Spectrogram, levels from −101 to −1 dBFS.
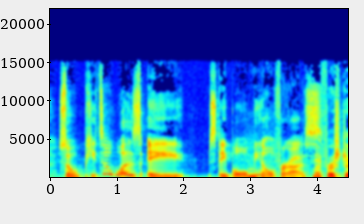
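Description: No technical faults can be heard in this speech.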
